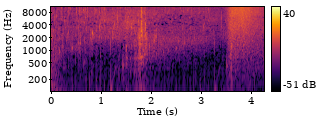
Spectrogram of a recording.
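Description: Carbonated cola poured over ice in a glass, fizzing and crackling with small clicks, with a louder burst of hissing near the end.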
